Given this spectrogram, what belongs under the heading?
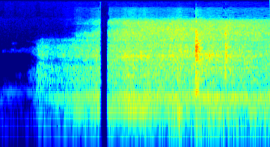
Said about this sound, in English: And we are getting a little feedback. Sounds like a car or something. Yeah, I'm trying to figure out where that's coming from.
